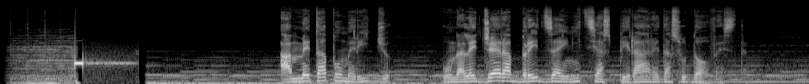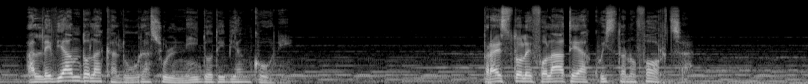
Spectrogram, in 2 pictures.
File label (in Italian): documentario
